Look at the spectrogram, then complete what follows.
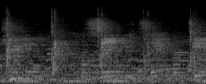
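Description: Country and bluegrass show music from an animatronic stage show, with a steady beat of about two strokes a second.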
